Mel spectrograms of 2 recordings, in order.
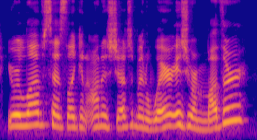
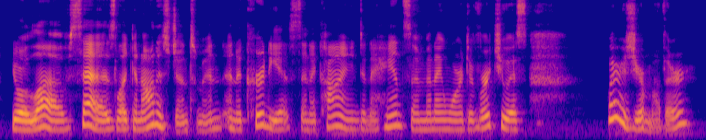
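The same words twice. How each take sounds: First: High, loud, incredulous echo; exasperated mocking repeat; indignant Juliet. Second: String the answer along, then switch to a question; lightly acted, unhurried nurse; stalling nurse. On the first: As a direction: throw the nurse's words back at her. Juliet throws nurse's words back. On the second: Nurse stalls, breaks off mid-answer.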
